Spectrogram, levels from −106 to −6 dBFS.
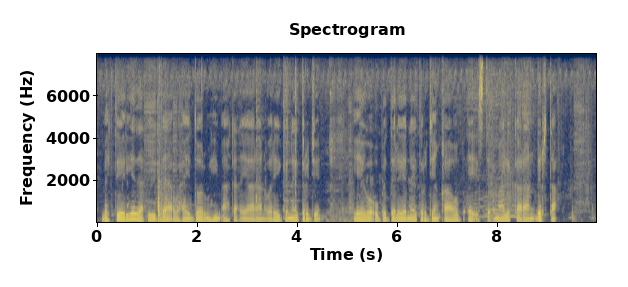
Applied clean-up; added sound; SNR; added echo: none; none; none; none.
